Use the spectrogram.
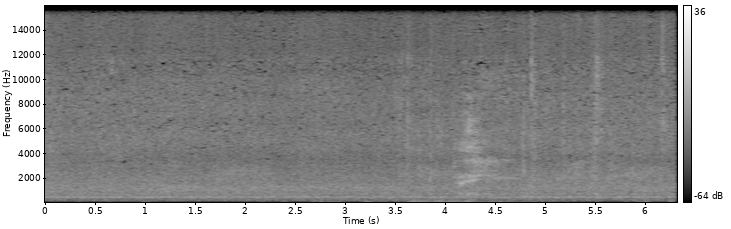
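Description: Honey bees, pollination colonies back from California almond orchards, buzz thickly around an opened hive box, a dense continuous drone that fills the scene, close and steady, with faint handling sounds.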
